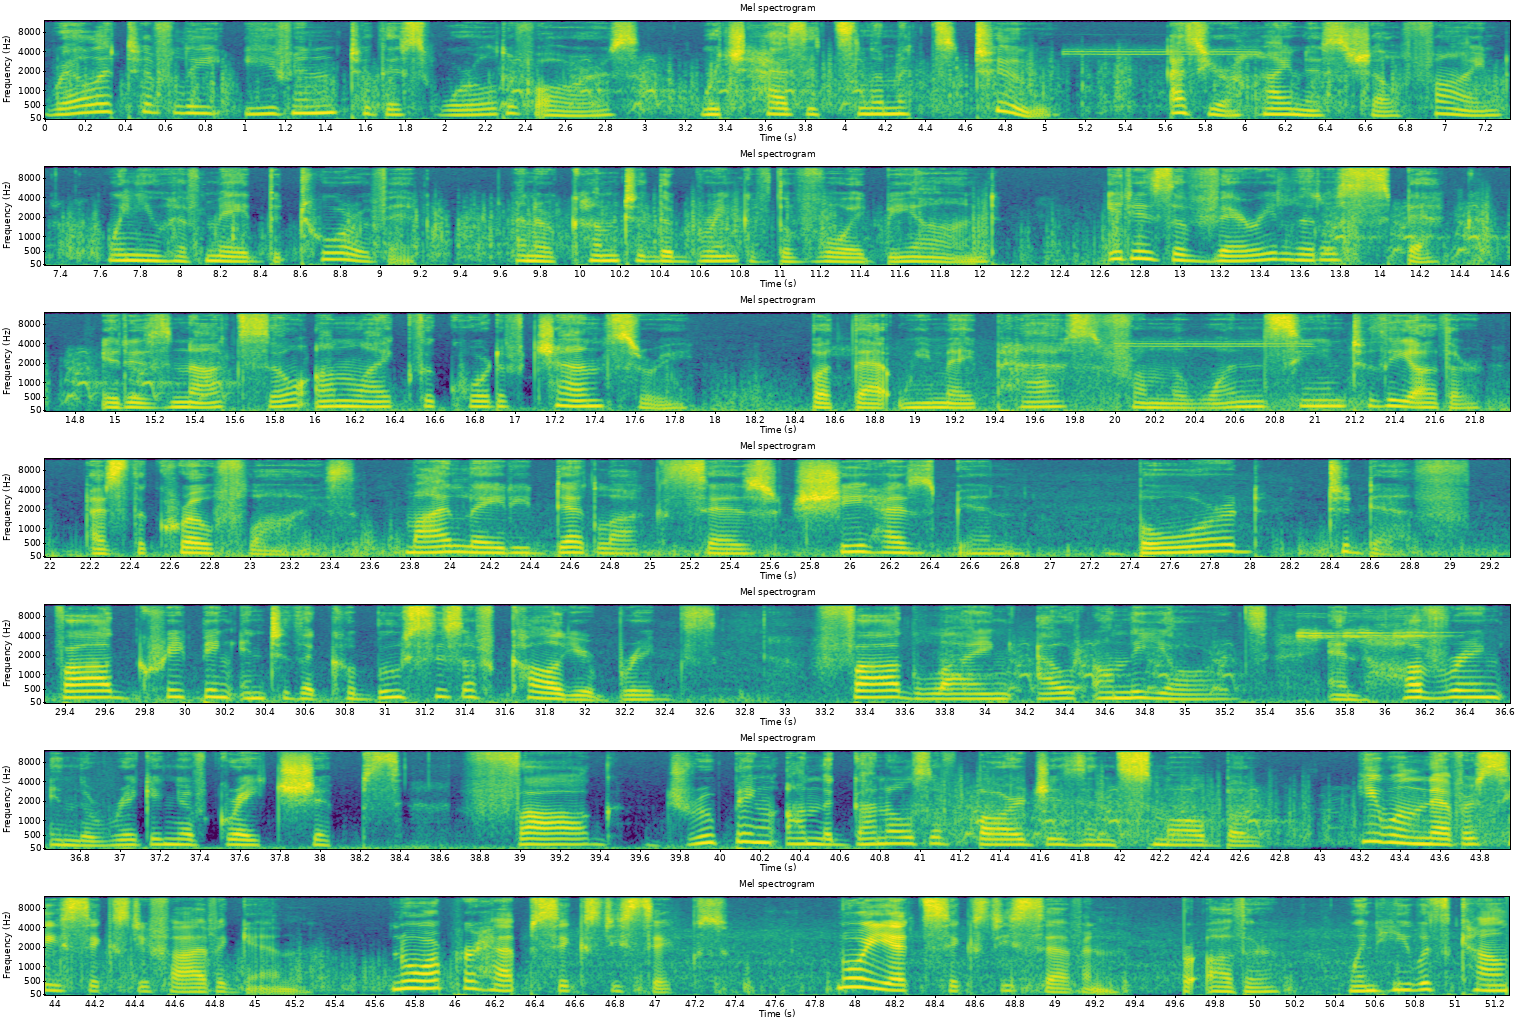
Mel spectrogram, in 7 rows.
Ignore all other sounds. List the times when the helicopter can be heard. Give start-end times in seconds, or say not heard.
not heard.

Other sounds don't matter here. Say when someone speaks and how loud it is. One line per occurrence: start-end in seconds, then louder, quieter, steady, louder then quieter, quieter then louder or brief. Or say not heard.
0.0-51.2 steady.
